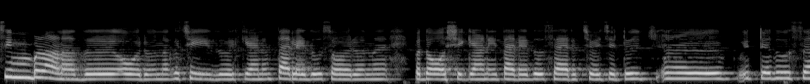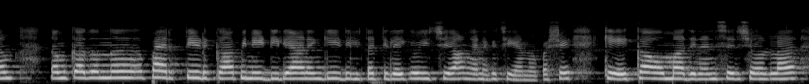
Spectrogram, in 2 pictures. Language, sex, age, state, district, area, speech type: Malayalam, female, 18-30, Kerala, Ernakulam, rural, spontaneous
